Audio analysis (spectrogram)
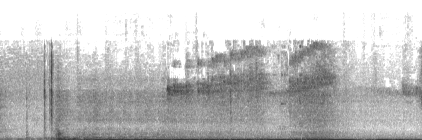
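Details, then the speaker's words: Home-built VW Beetle project with warm-start problems, after new gear bushing, restarted after cooling a couple of hours: brief cranking, catches at once and settles to steady even low idle; normal cold start, warm-start cause still unknown. "okay it's had a couple hours to cool down now let's try it again let's see if you start"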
